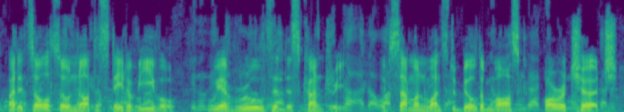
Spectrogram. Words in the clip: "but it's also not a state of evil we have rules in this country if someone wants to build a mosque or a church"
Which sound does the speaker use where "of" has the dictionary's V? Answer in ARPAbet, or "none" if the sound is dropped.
V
